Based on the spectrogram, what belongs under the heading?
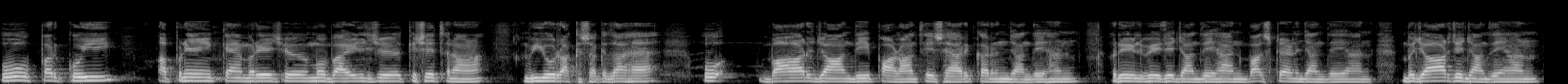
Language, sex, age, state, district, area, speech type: Punjabi, male, 60+, Punjab, Jalandhar, rural, spontaneous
